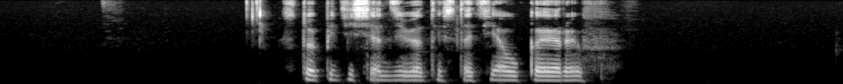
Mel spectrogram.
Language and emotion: Russian, neutral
